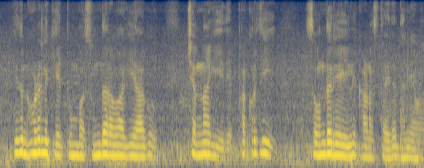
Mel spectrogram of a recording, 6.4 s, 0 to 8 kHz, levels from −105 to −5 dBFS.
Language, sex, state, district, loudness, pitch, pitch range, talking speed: Kannada, male, Karnataka, Chamarajanagar, -15 LUFS, 150 Hz, 130-165 Hz, 115 wpm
